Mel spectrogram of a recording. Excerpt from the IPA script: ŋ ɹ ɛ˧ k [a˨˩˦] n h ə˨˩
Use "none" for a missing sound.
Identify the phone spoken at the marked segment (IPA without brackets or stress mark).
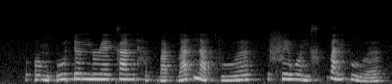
a˧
